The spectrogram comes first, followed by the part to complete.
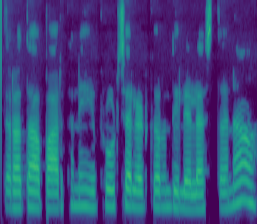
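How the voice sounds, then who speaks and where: A woman gives a casual, chatty recap of a TV serial episode, marking each quoted line with who said it and repeating "now she says" between quotes. Her voice is mid-range and darkish, her delivery flat and brisk, with no room sound.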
